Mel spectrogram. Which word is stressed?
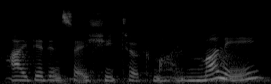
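money. The stress falls on the word money. She may have taken something else. "but possibly she took something else"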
